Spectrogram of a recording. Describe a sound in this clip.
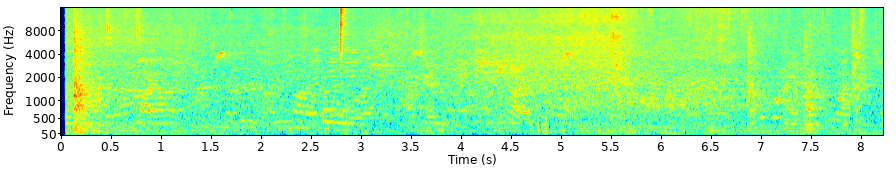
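Traffic hums along a busy street outdoors.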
